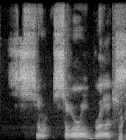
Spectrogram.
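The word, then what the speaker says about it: Sorrell Booke: Sorel Sor Sorel Brooks. Sorrel Brooks.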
